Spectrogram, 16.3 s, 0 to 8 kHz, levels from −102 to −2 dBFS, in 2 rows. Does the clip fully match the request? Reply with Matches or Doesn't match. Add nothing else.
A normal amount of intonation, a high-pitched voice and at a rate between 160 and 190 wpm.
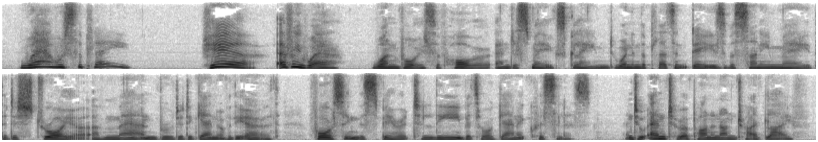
Doesn't match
